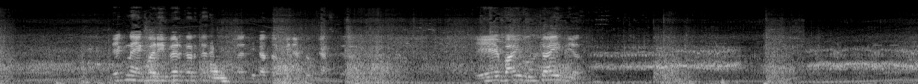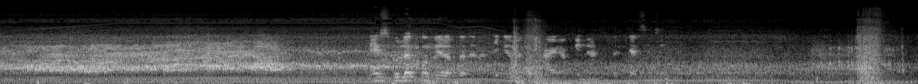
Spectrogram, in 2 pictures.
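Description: A car engine revs and roars.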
